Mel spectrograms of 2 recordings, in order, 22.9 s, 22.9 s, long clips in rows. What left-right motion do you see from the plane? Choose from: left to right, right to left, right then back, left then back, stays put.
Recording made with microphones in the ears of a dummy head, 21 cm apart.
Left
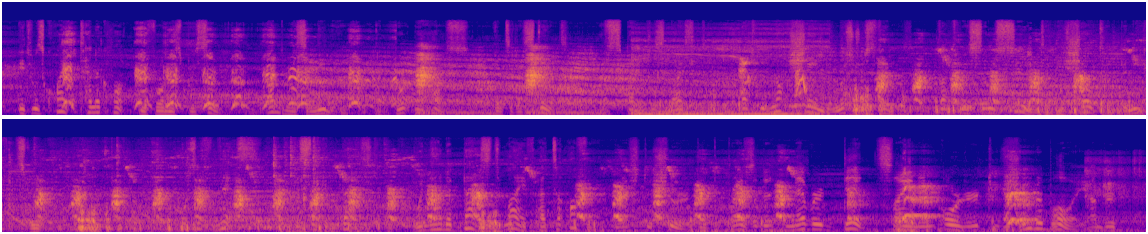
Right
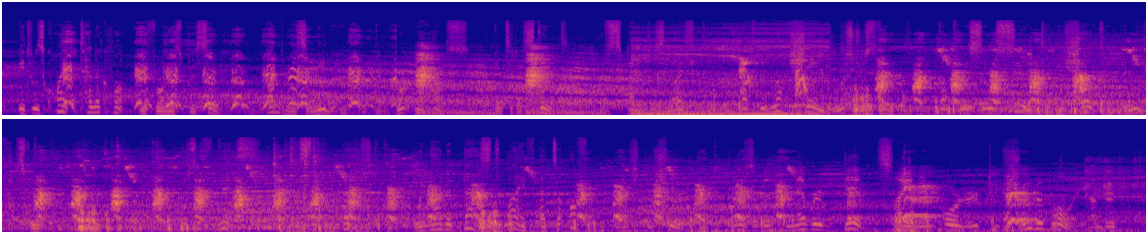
left to right.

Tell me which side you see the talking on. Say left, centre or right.
left.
